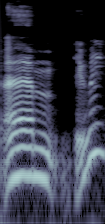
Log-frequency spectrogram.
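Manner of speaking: put-on, very high, puzzled, bewildered, rising tone. Retelling own reply when told to roll for priority: imitating own confused voice. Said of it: "you can kind of hear the confusion in my voice".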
